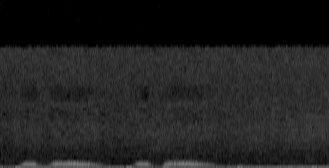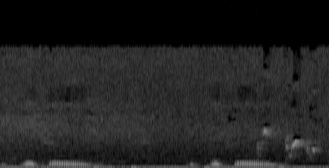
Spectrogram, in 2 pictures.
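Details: Spotted dove cooing in rainy, windy weather, softer and further back: short double notes, then longer coos that slur downward, repeated every two seconds or so. A loud, steady low drone runs throughout.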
